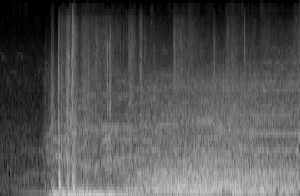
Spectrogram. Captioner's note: loud footsteps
